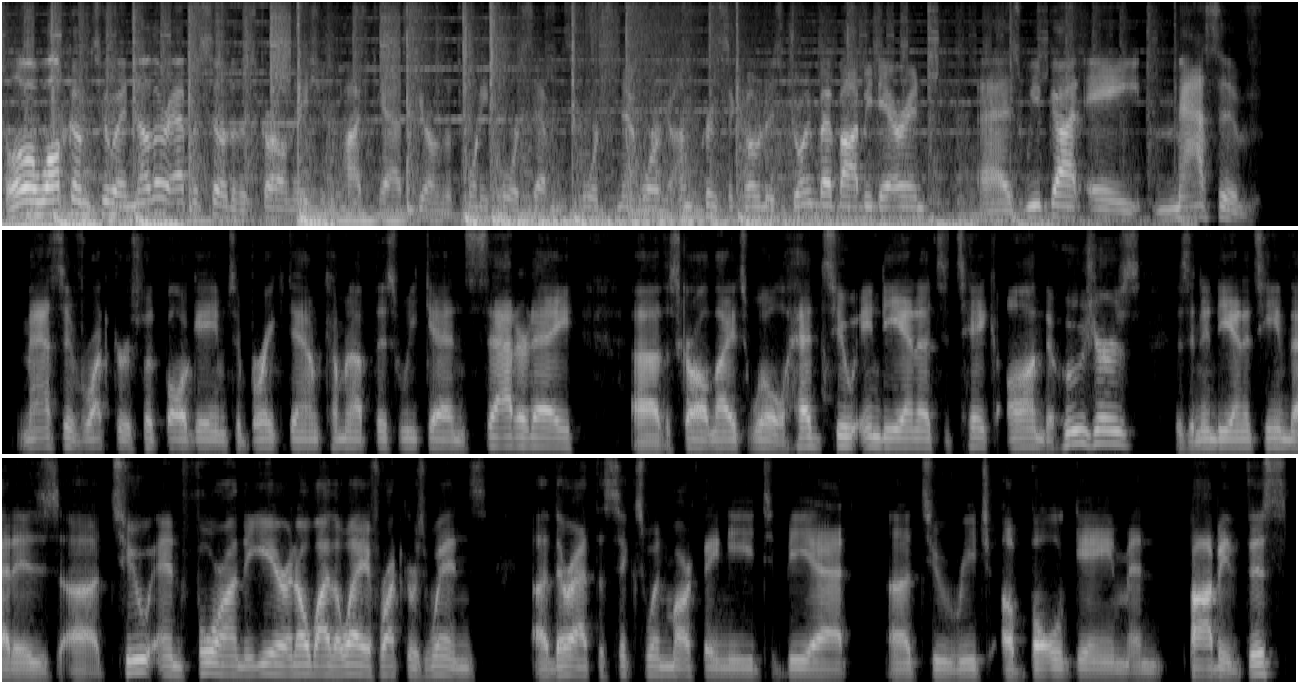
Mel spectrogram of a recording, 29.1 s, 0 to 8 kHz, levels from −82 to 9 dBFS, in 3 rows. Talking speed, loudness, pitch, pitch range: 200 wpm, -24 LUFS, 110 Hz, 95-125 Hz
